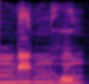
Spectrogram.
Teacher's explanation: نون ساکن کے بعد ہا حروف حلقی میں سے ہے تو یہاں پہ اظہار کریں گے، غنہ نہیں کریں گے۔ منہم تیزی سے پڑھ دیں گے۔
